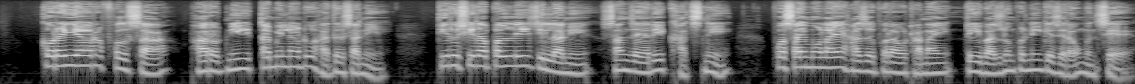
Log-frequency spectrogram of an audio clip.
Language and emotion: Bodo, neutral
